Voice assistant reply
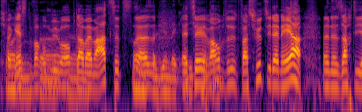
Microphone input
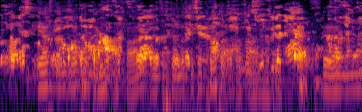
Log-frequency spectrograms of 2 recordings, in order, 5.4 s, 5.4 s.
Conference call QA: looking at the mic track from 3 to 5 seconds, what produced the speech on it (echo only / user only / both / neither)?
both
